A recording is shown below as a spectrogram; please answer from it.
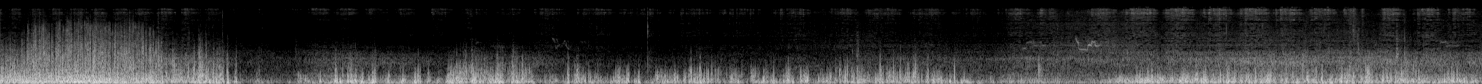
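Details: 2009 Ford Fusion, 109k miles, driving: rhythmic scraping grinding from driver-side front wheel, about three pulses a second, rising with speed whether straight, turning or braking; worsening over six months, cause unknown.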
